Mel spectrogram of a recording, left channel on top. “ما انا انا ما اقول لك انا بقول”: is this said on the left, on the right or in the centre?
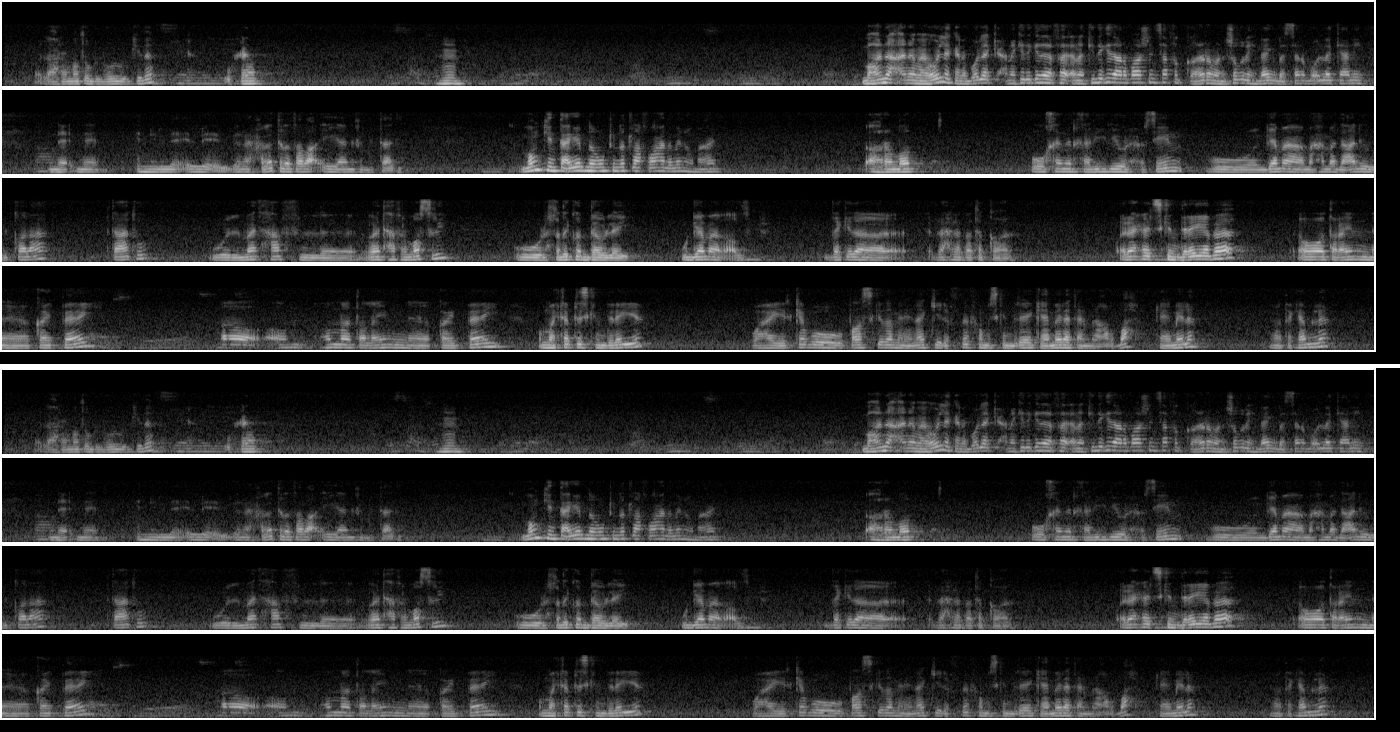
Left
